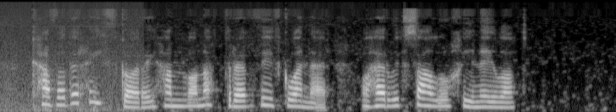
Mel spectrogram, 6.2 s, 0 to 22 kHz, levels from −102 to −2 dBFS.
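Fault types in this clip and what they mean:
Overdone noise removal: over-strong noise reduction cuts bands near the noise floor; from 1.44 s the background twinkles.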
